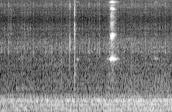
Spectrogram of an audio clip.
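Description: Steady low rumble of wind buffeting the microphone of a camera on a moving bicycle, mixed with tyre noise on asphalt. Two faint clicks come in the second half.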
